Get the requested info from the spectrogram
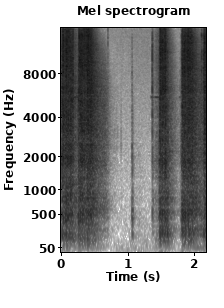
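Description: Cordless impact driver running mounting bolts down in three short bursts: the first lasts under a second, then two quick ones near the end.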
